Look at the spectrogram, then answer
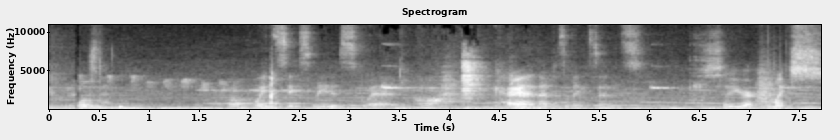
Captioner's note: people talking in the background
